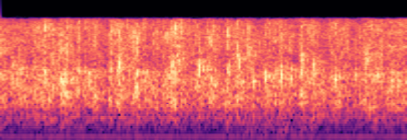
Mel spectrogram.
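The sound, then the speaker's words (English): A church audience applauding during a sermon: faint, dense, steady clapping from many hands, continuing without a break. “Come on, somebody. Give him a good clap offering there. Come on.”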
